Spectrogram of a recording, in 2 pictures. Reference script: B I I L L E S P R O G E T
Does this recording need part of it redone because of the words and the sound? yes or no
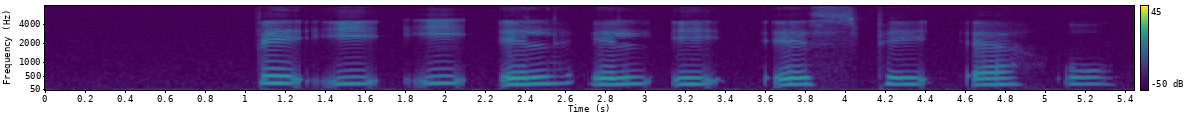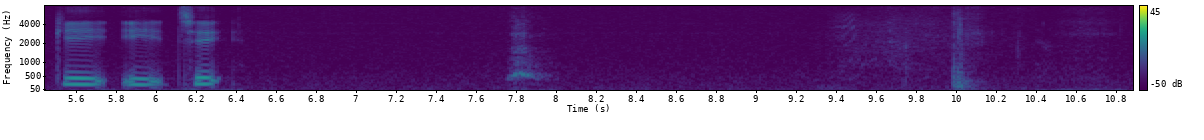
yes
